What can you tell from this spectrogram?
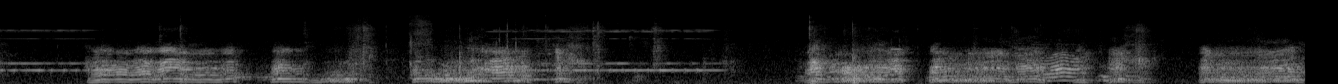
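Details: Pet Dobermann while playing, making moo-like, cow-like growling sounds: long, wavering, low moans in bursts of one to two seconds, separated by short pauses, roughly six drawn-out vocal runs in total.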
